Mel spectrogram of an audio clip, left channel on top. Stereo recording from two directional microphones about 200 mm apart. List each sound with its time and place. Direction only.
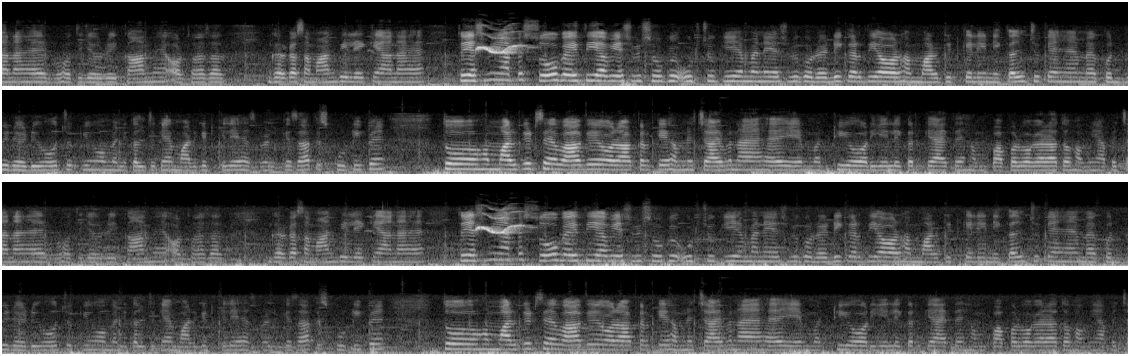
0.0 s a woman's voice: 15° left (ahead or behind)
